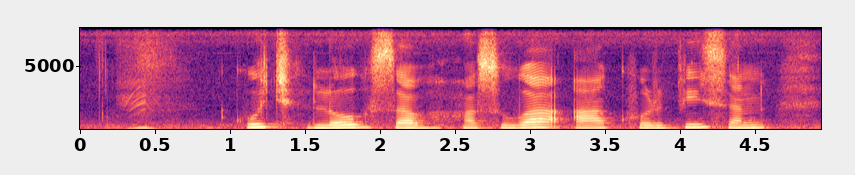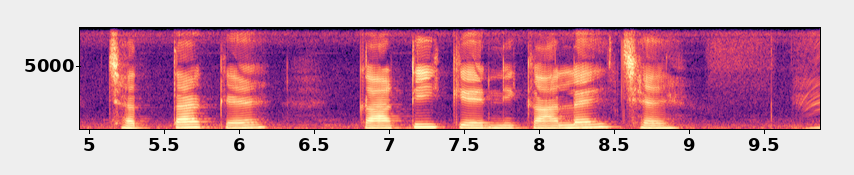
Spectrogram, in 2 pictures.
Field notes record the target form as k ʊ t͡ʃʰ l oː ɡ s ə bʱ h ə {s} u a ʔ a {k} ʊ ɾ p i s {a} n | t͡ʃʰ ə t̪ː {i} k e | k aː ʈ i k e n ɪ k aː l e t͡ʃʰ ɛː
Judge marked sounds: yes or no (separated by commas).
yes, no, no, no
